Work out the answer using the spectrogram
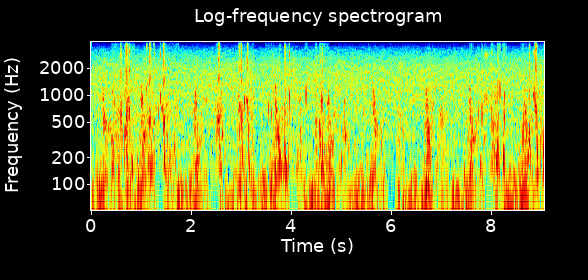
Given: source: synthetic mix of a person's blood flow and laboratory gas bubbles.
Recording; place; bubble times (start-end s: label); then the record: Doppler ultrasound of blood flow; precordium
0.37-0.92 s: bubbles
1.01-1.76 s: bubbles
2.46-2.63 s: bubbles
2.87-3.26 s: bubbles
3.47-3.67 s: bubbles
3.72-4.18 s: bubbles
4.25-4.34 s: bubbles
4.45-4.74 s: bubbles
7.55-7.64 s: bubbles
7.71-8.30 s: bubbles
8.56-9.08 s: bubbles
From the record:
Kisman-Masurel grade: 332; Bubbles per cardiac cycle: rolling drumbeat, 9 or more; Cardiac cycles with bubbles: 50 to 99%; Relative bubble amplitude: moderate (0.250 to 0.450); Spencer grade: 3 (all of the cardiac periods contain showers or single bubble signals, but not dominating or overriding the cardiac motion signals); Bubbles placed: anywhere in the cardiac cycle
